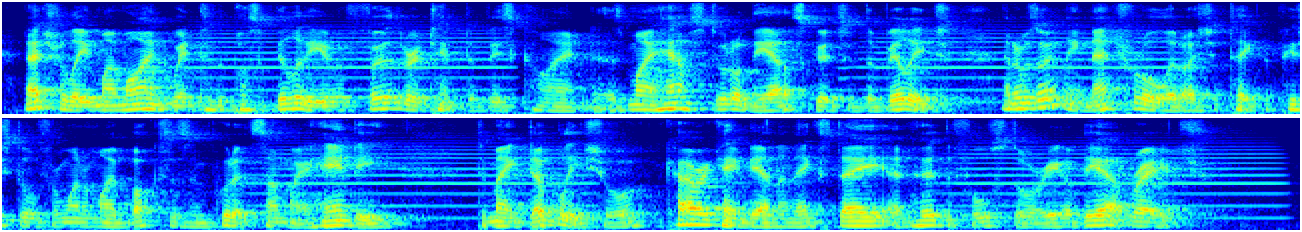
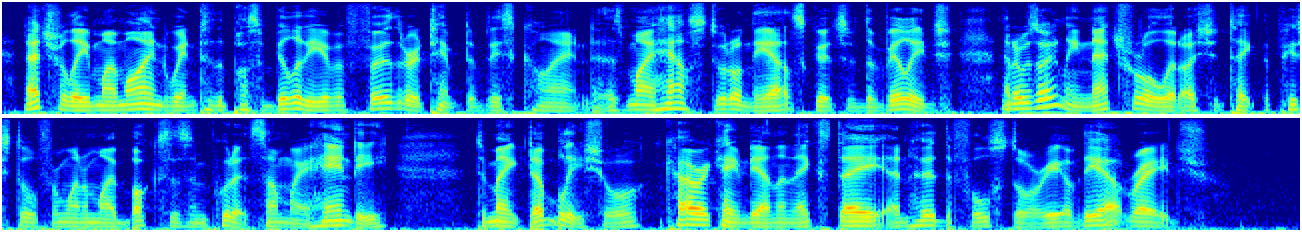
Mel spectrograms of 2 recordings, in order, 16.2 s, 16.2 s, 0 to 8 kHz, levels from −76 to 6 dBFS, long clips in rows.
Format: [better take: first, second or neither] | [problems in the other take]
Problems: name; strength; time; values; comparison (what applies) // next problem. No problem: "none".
second | background sound (Trumpet); 18 dB below the speech // room echo; dies away in 1 s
